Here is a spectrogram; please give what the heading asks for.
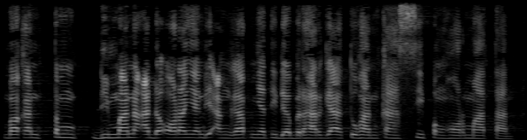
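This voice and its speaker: A male preacher giving a sermon, telling a lively story and talking directly to the congregation. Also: high voice, normal speed. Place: church hall. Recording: reverberant church hall.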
